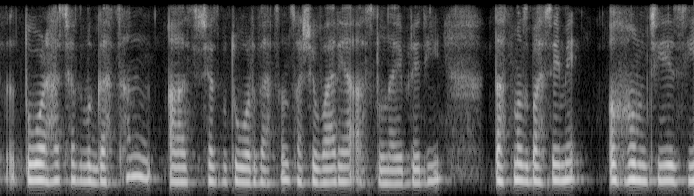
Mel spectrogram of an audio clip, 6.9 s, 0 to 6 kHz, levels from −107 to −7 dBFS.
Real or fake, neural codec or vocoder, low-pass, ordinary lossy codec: fake; codec, 16 kHz, 4.8 kbps, FACodec; 5.4 kHz; none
